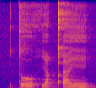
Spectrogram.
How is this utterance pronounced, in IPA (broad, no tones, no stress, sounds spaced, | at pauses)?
t o h i qʼ e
